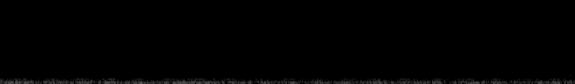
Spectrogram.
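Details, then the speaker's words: 42-inch Hampton Bay Rockport three-speed reversible ceiling fan on low: very quiet low whoosh with a faint steady tone, no real motor hum, slight vibration and a barely audible bearing noise; running normally. "actually very quiet it doesn't really hum it does have a slight vibration to it though little very very very slight bearing noise but you can barely even hear it"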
